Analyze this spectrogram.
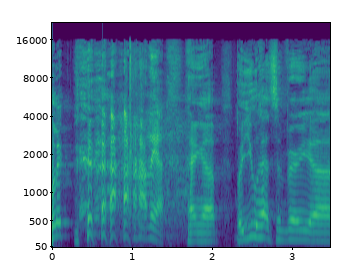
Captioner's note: laughter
